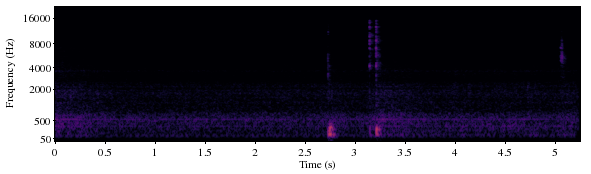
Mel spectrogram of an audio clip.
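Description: A computer mouse clicks a download button on a quiet desk, giving two quick sharp clicks close together followed by one more faint click a moment later.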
